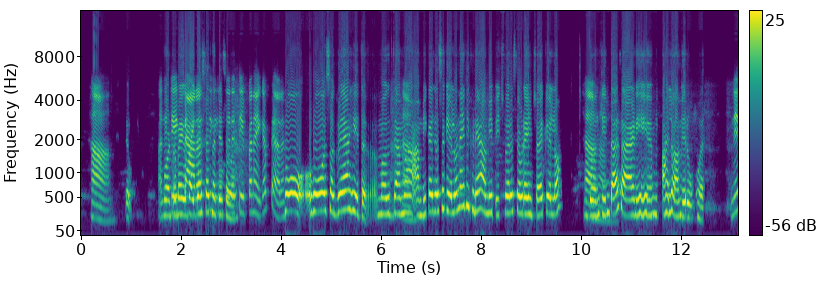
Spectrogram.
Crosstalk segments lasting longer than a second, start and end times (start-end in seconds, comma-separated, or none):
1.7-3.1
